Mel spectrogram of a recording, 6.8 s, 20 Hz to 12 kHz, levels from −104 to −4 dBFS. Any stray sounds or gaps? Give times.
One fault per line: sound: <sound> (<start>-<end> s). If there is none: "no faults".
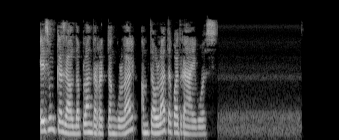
no faults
